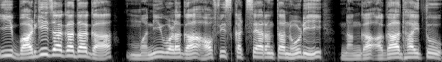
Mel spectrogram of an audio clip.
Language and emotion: Kannada, surprised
